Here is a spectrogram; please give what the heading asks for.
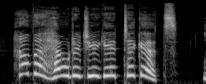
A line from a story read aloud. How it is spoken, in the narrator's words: Lacey Laugh shouted over the roar of the crowd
